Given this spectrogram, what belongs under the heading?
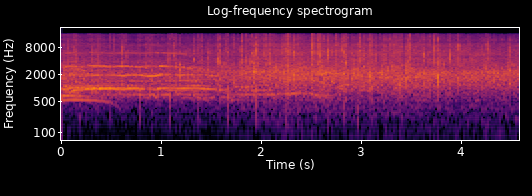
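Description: Theater audience at an opening-night Ghostbusters screening in the Hollywood TCL Chinese Theater bursting into loud, sustained applause, a dense crowd of clapping hands with a few whoops at the start, holding steady throughout.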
